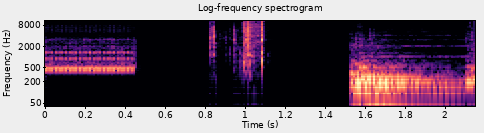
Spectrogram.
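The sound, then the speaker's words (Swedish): A telephone number being dialed: a steady electronic tone, a pause, a quick cluster of sharp clicks, then a denser, noisier burst of tones. “Så att jag tänker att vi ringer upp honom igen och tar också ett snack med honom. Ja, ringa.”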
